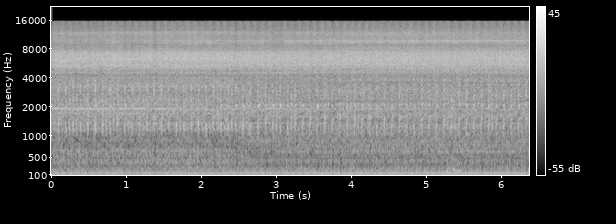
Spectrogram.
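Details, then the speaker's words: Toyota Avanza idling with a harsh, fast, uneven metallic rattle from the front of the engine; diagnosed as a worn timing chain that needs replacing, with the timing cover to be opened. "yo yah ene Avanza suaranya kasar harus ganti timing chain ya"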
